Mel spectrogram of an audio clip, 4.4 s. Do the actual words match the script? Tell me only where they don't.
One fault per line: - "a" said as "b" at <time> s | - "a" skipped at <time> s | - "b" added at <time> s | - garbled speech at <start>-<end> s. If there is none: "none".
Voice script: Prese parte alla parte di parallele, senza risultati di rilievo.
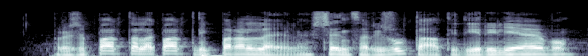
none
